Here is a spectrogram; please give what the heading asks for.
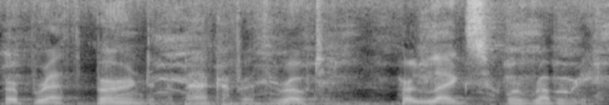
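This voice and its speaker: A man narrating an audio drama in a measured, suspenseful, dramatic storytelling manner. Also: low-pitched, background noise. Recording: long reverb, music behind.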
